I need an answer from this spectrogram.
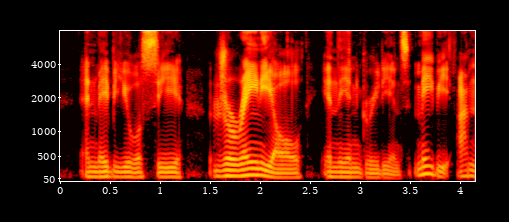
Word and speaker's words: geraniol: It is geraniol. Geraniol. You could also say ol at the end.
